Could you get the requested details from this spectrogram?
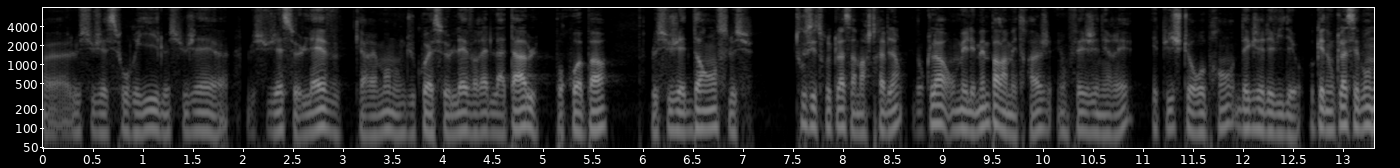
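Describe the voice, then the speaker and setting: A man's voice: deep voice, steady tone, quick pace, a little mellow, no room sound, studio quality. A man giving a casual screen-recorded tutorial in French, chatty and slangy, talking straight to the viewer as "tu". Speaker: online course instructor.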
